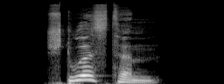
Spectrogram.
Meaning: strong dative masculine/neuter singular superlative degree of stur
- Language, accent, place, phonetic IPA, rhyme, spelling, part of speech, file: German, Germany, Berlin, [ˈʃtuːɐ̯stəm], -uːɐ̯stəm, sturstem, adjective, De-sturstem.ogg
